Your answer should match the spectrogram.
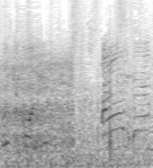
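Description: Steel tire cable chains being handled and laid out on snowy ground, giving an even rustling handling noise for about a second. A brief faint voice comes in about one and a half seconds in.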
